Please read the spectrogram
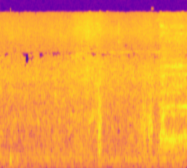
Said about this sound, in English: But there's a little stream, and what's really neat though is there's a uh, coming down from the top.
